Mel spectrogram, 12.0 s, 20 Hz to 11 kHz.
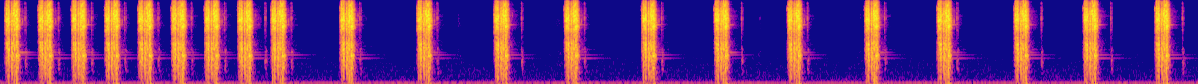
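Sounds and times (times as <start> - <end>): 
DSLR camera shutter in continuous low-speed RAW shooting: 0.0 - 4.4, 5.0 - 9.6, 10.2 - 11.9.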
